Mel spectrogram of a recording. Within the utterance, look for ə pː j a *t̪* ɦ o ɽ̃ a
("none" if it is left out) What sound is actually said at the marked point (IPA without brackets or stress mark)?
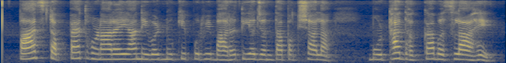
t̪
